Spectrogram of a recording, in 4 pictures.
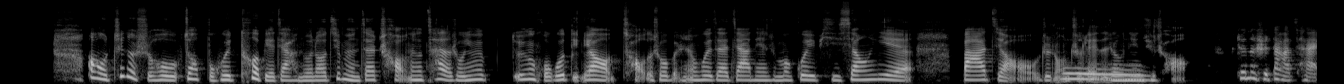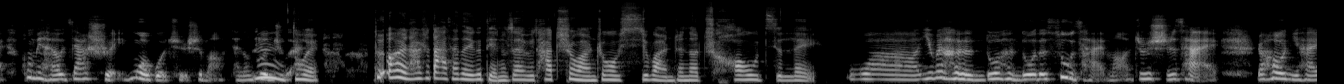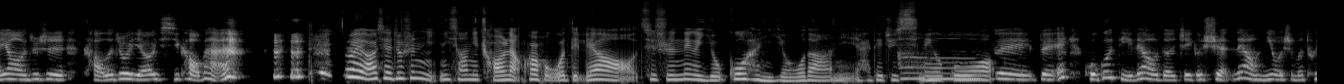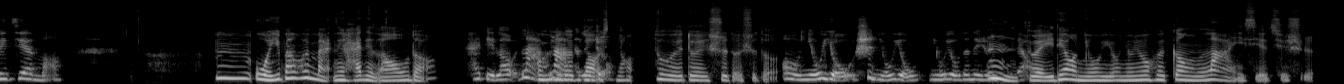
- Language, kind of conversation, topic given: Chinese, podcast, 家里传下来的拿手菜是什么？
- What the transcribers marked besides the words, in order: inhale; stressed: "超级"; laugh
